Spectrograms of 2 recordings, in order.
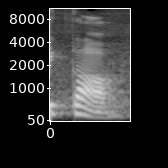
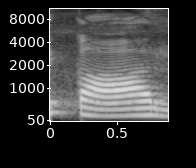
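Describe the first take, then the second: First: "का" with the final र left silent; English pronunciation. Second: "कार" drawn out, ending on a strong, separate र; Punjabi pronunciation. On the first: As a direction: end "का" on the open vowel, no r sound. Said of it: "पर English में जब हम बोलना हो". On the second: Teacher contrasts Punjabi with English, "कार" with heavy final र. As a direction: hit the final र in "कार" hard, Punjabi style. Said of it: "Punjabi में बोलेंगे". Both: Shown as a demonstration.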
